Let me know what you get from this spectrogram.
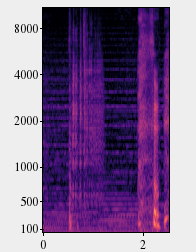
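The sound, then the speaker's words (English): Dice clatter across a hard table in two quick bursts of rattling clicks as players roll charisma saving throws, a short tumble near the start and a busier, louder series of bounces toward the end, with faint background between. “This dice is going to jail.”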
